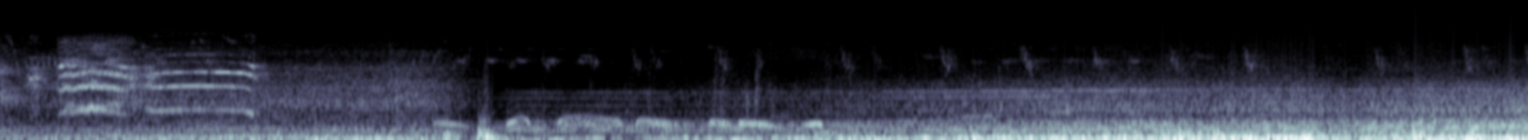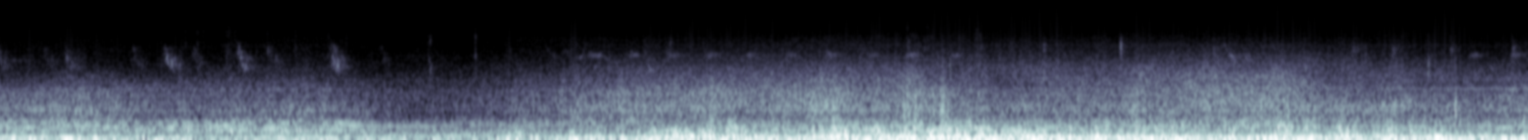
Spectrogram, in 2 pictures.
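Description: Birds calling in the first few seconds, with a cooing call near the five-second mark. After that, a low rumble of wind and movement noise on a moving camera's microphone grows louder and takes over, with a few faint bird chirps above it.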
